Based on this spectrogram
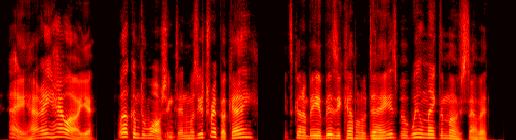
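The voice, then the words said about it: Slightly drawling American accent. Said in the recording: “said in a slightly drawling accent,”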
